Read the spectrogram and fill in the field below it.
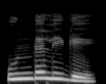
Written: ಉಂಡಲಿಗೆ

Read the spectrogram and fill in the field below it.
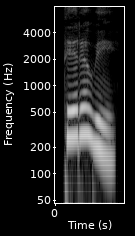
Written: ತೆರವೆ

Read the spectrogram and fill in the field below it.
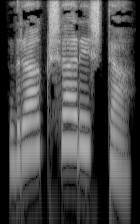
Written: ದ್ರಾಕ್ಷಾರಿಷ್ಟ

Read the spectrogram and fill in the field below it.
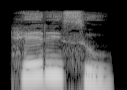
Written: ಹೆರಿಸು

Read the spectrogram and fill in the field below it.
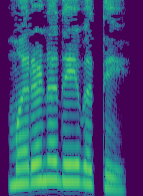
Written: ಮರಣದೇವತೆ

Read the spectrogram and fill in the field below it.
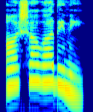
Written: ಆಶಾವಾದಿನಿ

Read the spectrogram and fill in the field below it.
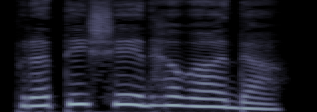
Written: ಪ್ರತಿಷೇಧವಾದ

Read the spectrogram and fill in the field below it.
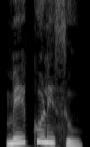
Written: ಮೆಯ್ಕೊಳಿಸು

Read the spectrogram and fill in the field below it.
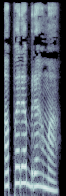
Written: ಅಪರಬ್ರಹ್ಮ

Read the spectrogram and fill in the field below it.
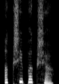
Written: ಅಕ್ಷಿಪಕ್ಷ

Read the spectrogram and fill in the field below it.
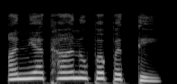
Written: ಅನ್ಯಥಾನುಪಪತ್ತಿ

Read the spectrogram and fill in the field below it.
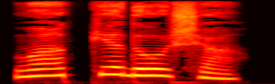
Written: ವಾಕ್ಯದೋಷ

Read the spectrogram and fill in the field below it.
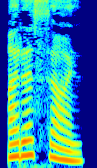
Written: ಅರಸಾಳ್

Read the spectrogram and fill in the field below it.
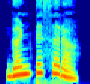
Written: ಕಂಠಿಸರ

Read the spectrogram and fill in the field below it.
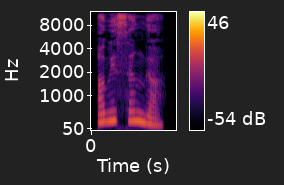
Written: ಅವಿಸಂಗ

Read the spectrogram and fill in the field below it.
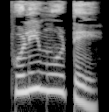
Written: ಪುಳಿಮೂಟೆ

